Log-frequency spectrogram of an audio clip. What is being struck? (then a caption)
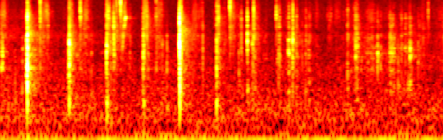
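Deck of coated-paper playing cards. A deck of thin coated-paper playing cards with blue backs is held in both hands above a glass table and shuffled and squared by fingertips with long nails. Crisp, irregular card snaps and clicks are heard, with soft riffling between them over a steady low hum.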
